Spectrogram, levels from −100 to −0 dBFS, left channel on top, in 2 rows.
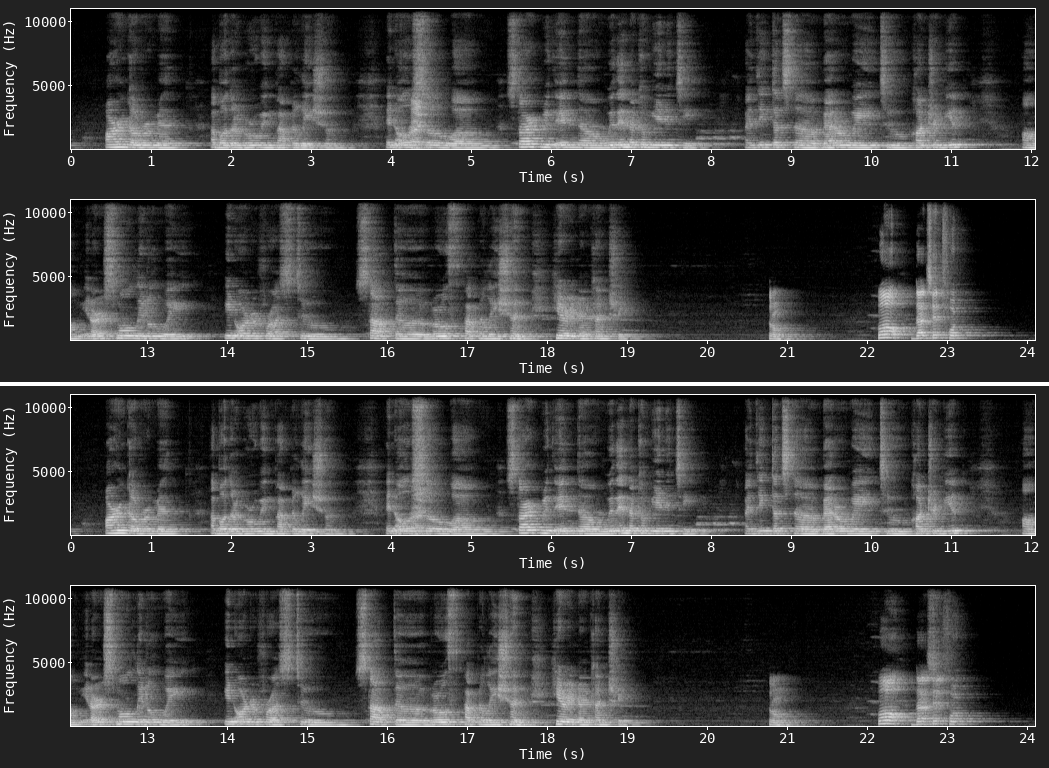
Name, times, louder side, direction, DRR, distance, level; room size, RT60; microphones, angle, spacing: voice 1, 0.4-1.3 1.7-3.4 3.9-11.1 11.9-13.6 14.0-19.0, equal, 35° right, -1 dB, 2.5 m, -19 dB
voice 2, 22.1-23.1, left 2 dB, 65° left, 2 dB, 1.8 m, -19 dB
9.9 x 8.6 x 4.2 m, 0.94 s
head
